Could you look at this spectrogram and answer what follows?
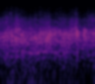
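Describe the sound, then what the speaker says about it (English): Dense, continuous applause from a live radio show audience at an arena, a steady wash of many hands clapping at once, loud and sustained across the whole moment. "How about a round of applause for that?"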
